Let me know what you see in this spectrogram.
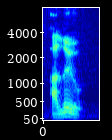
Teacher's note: comes from the verb allah which is a third hey verb hey before a strong vowel like shurik will drop completely leaving us with allu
